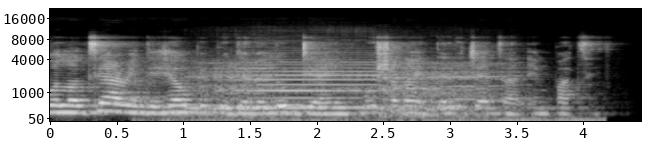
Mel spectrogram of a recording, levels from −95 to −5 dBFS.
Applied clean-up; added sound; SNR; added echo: none; Bowed string instrument; 5 dB; none.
